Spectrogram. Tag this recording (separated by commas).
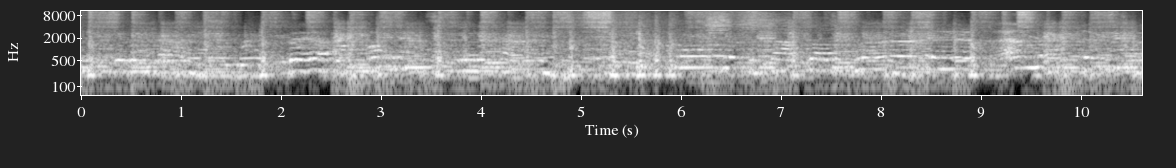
Music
